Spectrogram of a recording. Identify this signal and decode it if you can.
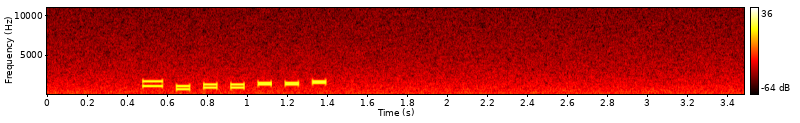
Multi-frequency trunk signalling (R1, as on North American trunks), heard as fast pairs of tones, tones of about 70 ms. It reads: KP 25500 ST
